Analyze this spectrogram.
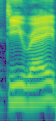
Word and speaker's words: Dire: And for Team Secret Whales, Hizto and it's spelt Dire, but my understanding is it's D-Ray, because D is the first letter of his name, Raz said, and then Ray for Aurelia.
